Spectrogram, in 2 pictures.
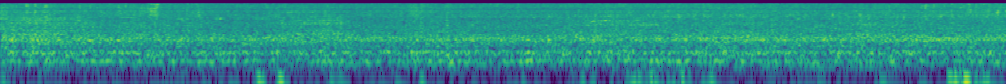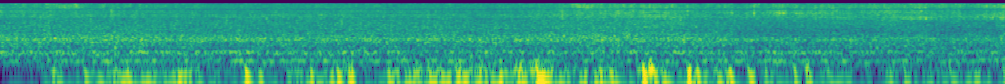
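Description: Honeybees humming steadily from an open, crowded hive box, with a low rumble coming in about halfway through.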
